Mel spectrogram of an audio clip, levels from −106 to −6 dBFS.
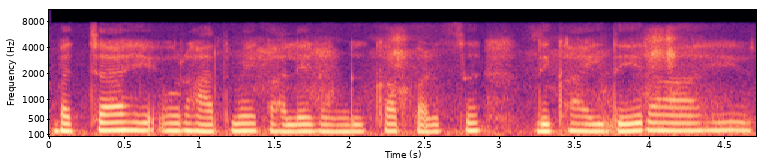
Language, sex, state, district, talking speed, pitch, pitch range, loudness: Hindi, female, Chhattisgarh, Korba, 165 wpm, 190 Hz, 180-200 Hz, -14 LUFS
